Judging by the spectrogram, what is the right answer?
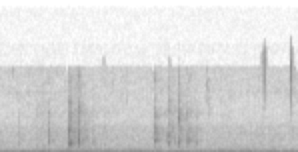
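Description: An email address being typed on a computer keyboard, with dense quick key clicks in short bursts over a steady background hum.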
